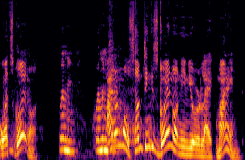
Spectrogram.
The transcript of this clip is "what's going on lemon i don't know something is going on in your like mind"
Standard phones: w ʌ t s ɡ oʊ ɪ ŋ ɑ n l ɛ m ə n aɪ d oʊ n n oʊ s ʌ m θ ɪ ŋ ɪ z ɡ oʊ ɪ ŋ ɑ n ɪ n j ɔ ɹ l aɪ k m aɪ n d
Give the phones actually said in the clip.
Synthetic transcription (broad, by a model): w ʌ t s ɡ oʊ ɪ ŋ ɑ n w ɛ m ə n aɪ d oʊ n n oʊ s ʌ m t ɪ ŋ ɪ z ɡ oʊ ɪ ŋ ɑ n ɪ n j ɔ ɹ l aɪ k m aɪ n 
